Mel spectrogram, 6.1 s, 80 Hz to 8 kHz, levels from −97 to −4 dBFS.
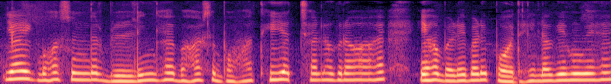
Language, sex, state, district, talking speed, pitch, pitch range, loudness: Hindi, female, Chhattisgarh, Raipur, 205 wpm, 225 Hz, 200-230 Hz, -16 LUFS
